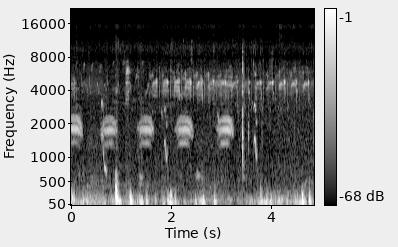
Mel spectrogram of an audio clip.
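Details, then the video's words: Francolin (teetar) calling: five harsh, nasal, banded notes repeated roughly every second, each a short level burst, over a steady high-pitched hiss and heavy low rumbling background noise with scattered clicks. "Teetar Voice,Teeter Birds ki awaaz"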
